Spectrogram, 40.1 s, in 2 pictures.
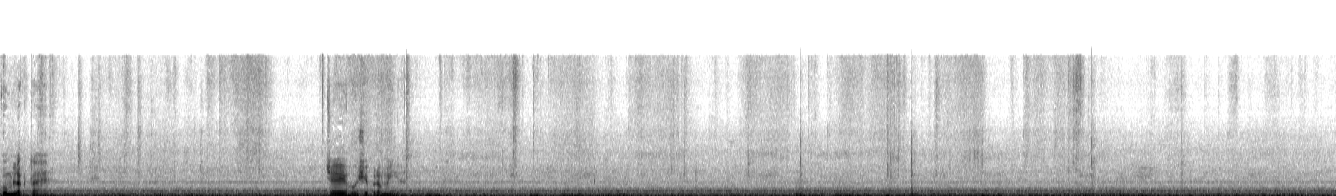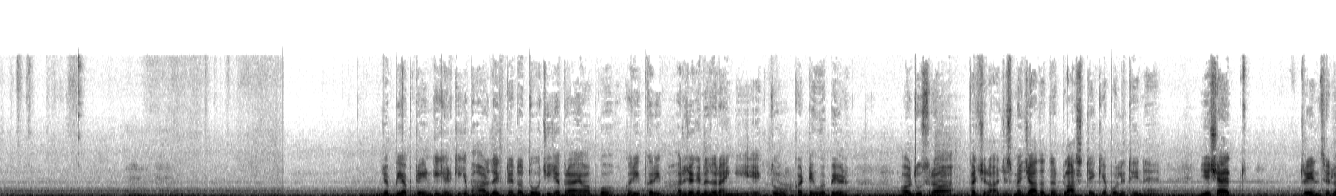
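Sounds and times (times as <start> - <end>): train wheels rumbling on rails: 0.0 - 24.3.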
